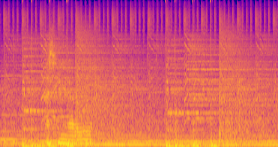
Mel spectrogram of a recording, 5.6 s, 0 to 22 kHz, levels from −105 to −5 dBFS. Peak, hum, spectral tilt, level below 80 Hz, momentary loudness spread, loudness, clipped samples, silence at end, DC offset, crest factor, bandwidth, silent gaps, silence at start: 0 dBFS; none; -5 dB/octave; -22 dBFS; 7 LU; -18 LUFS; under 0.1%; 0 s; under 0.1%; 16 dB; over 20 kHz; none; 0 s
